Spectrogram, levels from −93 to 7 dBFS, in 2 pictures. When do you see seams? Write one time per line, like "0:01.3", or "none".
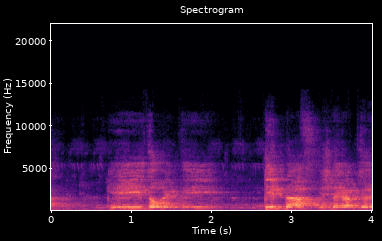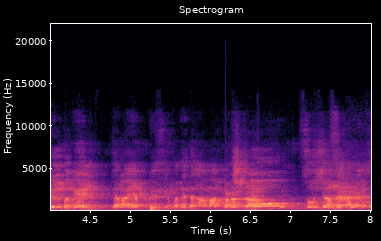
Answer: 0:06.4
